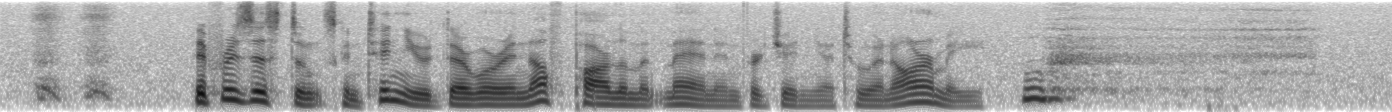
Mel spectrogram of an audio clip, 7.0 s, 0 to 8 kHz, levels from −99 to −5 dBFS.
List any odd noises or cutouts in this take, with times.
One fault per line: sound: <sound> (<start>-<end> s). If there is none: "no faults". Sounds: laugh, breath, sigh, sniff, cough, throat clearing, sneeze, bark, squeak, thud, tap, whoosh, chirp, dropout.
sound: sniff (0.1-0.6 s)
sound: sigh (5.1-6.6 s)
